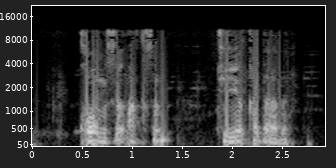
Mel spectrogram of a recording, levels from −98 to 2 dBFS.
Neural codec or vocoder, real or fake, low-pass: none; real; 10.8 kHz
